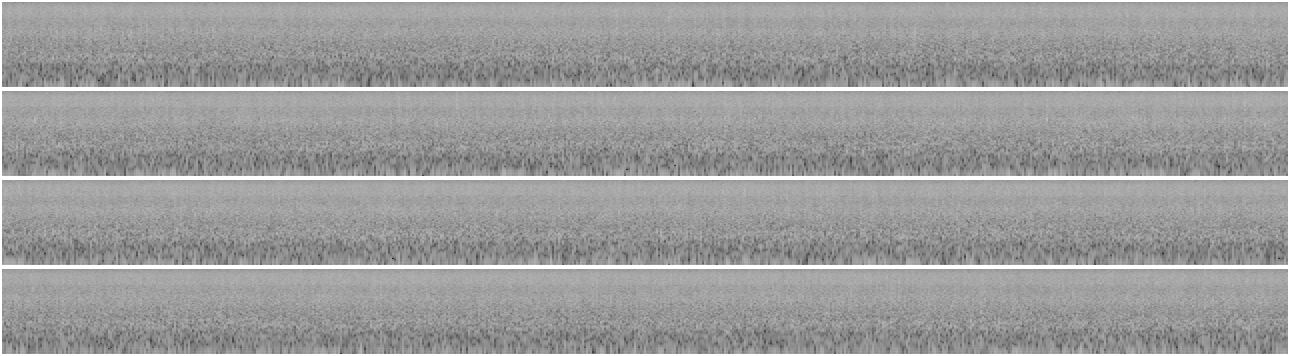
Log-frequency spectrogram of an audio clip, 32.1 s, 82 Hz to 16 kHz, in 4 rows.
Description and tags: Sluice of the "Canal du Midi" ORTF
A close up, quite agressive sound of a sluice flowing at maximum. Recorded at the Canal du Midi, Moissac, France, with a Nagra LB and 2 BeyerDynamic MC930 (ORTF).
field-recording, waterfall, flow, MC930, nature, Nagra, close-up, river, stream, water, LB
